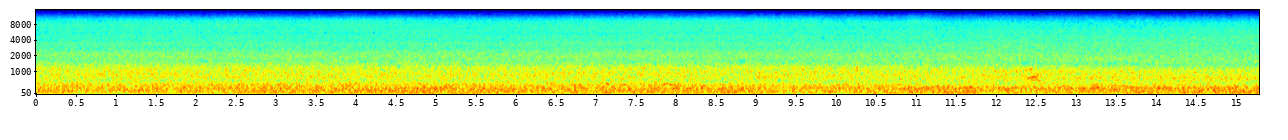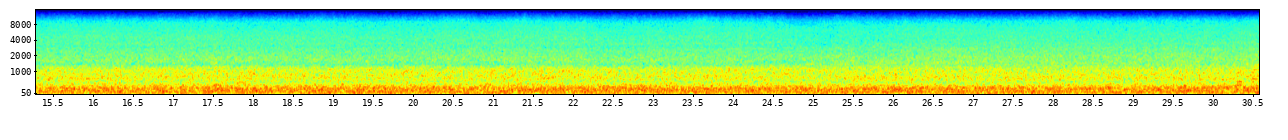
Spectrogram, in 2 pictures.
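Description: Niagara Falls at close range: a loud, steady rush of falling and churning water with no let-up.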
